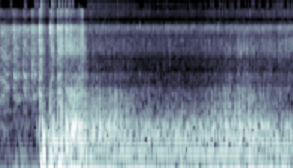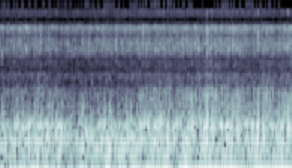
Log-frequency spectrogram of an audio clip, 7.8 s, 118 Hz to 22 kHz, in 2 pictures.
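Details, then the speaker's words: Challenger Shaker at 45,280 miles, cold start before a radiator flush: the starter cranks, then the engine catches with a loud flare and settles into a steady, even, deep idle. A healthy cold start. "give you a nice little cold start there to do a little introdu uction haven't heard one of those in a minute"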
